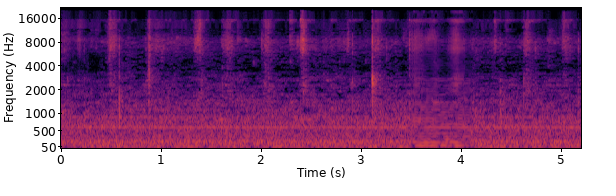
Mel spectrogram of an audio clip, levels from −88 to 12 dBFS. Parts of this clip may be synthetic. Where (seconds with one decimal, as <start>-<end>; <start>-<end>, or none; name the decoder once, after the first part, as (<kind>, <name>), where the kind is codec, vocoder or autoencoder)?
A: 3.5-4.1 (vocoder, BigVGAN v2)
